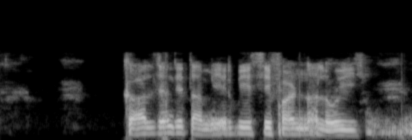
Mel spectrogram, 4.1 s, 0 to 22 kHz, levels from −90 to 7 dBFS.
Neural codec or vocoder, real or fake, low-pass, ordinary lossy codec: vocoder, 44.1 kHz, 128 mel bands, Pupu-Vocoder; fake; 5.4 kHz; MP3, 48 kbps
